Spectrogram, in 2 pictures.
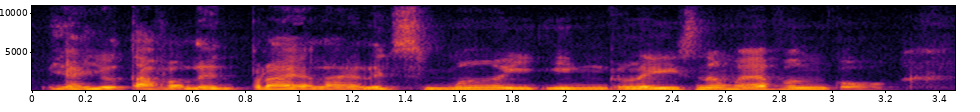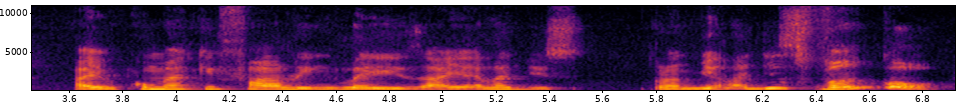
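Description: A woman's voice: on the low side, quick pace, dark tone. A Brazilian woman co-hosting a casual podcast chat and telling amused stories. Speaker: podcast co-host. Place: living in London.

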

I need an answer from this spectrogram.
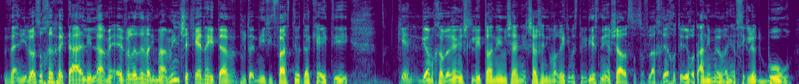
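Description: A man in his thirties hosting a podcast, chatty and jokey, full of quick asides. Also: on the low side, fairly even intonation. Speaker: podcast host. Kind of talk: casual podcast chat.

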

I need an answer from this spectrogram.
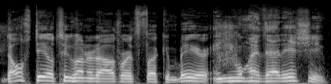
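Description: A man's voice: fairly high pitch, fairly quick, noisy background. A man from Louisiana with a Cajun accent, hosting a podcast in casual chat, talking bluntly and swearing often. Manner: blunt, profane, emphatic. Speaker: podcast host.

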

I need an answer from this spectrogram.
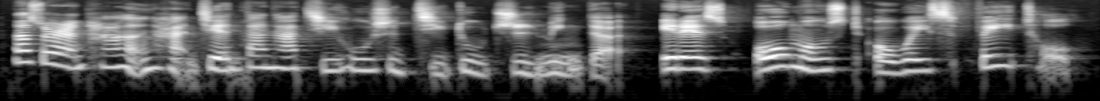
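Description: A woman with a Taiwanese Mandarin accent hosting an English-lesson podcast, reading English sentences slowly, then explaining and spelling them in a chatty way. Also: fairly high pitch, expressive. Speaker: English teacher and podcast host. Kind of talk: bilingual language-lesson podcast.

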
